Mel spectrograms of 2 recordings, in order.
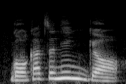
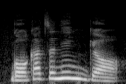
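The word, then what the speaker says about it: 五月人形: 五月人形的日文呢是念作五月人形，五月人形。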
